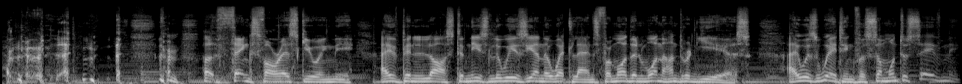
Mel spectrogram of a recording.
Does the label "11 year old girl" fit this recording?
No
